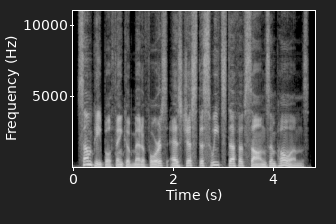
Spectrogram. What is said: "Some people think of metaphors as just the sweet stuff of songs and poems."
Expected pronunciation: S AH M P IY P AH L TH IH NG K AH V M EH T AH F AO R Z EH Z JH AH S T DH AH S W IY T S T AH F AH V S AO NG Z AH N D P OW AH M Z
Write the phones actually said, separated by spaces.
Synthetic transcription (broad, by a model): S AH M P IY P L TH IH NG K AH V M EH T AH F AO R Z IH Z JH AH S T DH AH S W IY T S T AH F AH V S AO NG Z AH N P OW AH M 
